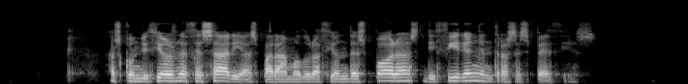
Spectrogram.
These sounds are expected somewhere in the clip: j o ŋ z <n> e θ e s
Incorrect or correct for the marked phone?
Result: correct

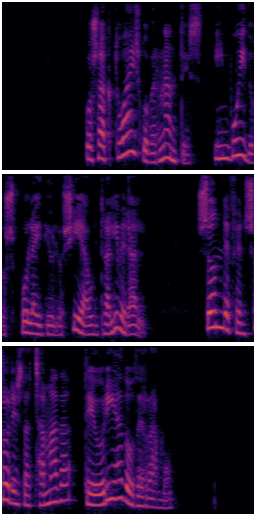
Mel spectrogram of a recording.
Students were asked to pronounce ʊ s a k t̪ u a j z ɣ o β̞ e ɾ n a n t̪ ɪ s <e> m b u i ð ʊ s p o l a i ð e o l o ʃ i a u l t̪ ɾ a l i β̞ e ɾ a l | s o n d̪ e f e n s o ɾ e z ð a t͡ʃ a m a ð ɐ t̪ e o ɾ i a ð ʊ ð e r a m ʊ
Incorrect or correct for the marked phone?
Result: incorrect: i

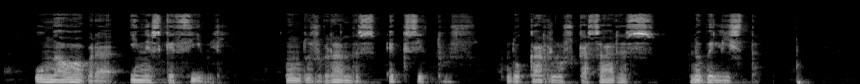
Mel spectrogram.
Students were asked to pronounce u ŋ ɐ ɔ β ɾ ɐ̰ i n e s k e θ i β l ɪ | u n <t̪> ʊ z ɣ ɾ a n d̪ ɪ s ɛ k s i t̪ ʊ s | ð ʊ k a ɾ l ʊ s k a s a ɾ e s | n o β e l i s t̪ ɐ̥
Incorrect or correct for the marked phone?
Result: incorrect: d̪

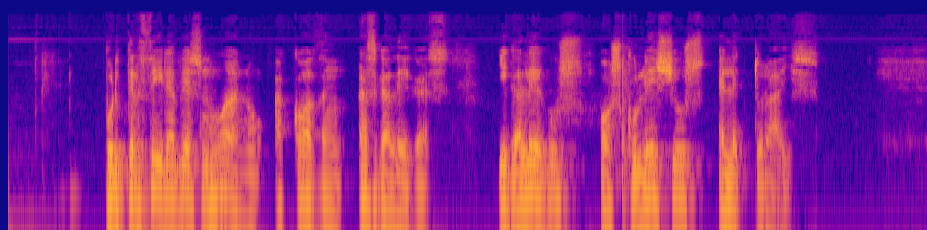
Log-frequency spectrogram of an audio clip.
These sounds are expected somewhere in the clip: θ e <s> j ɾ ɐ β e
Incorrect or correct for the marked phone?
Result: incorrect: none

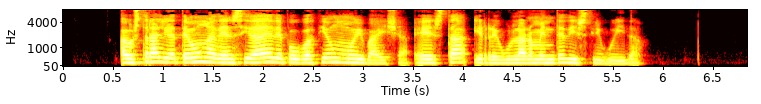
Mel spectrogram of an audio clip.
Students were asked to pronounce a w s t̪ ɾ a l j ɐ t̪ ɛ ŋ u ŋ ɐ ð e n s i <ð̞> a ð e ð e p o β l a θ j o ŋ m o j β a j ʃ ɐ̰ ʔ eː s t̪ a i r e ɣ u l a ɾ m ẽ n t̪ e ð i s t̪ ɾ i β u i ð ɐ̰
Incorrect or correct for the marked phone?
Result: correct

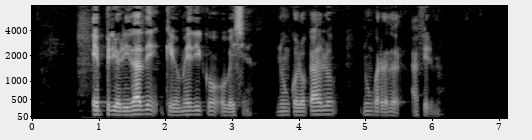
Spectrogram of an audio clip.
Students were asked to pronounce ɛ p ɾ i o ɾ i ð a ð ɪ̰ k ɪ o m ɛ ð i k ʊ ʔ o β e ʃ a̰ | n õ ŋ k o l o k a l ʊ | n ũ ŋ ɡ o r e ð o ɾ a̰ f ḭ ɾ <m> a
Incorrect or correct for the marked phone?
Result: correct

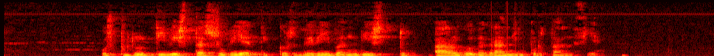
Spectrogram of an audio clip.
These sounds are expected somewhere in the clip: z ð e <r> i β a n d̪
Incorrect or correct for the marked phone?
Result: incorrect: ɾ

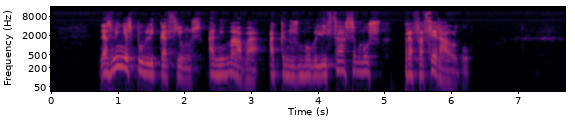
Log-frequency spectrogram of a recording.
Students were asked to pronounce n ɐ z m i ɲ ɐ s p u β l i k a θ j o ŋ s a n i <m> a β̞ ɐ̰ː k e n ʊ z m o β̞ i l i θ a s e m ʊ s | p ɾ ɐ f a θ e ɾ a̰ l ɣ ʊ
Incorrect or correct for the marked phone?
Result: correct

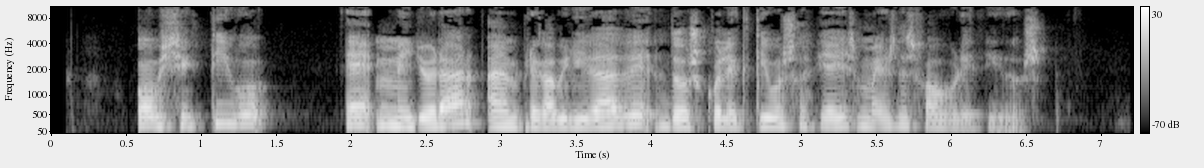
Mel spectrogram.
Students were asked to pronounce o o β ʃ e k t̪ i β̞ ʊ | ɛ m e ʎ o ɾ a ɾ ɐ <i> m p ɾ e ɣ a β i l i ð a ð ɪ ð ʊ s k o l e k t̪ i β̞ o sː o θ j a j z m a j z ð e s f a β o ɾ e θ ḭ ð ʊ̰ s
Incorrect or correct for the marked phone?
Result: incorrect: e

